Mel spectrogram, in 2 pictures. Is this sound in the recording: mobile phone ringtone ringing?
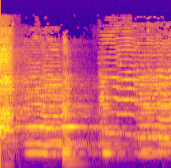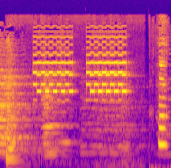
yes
